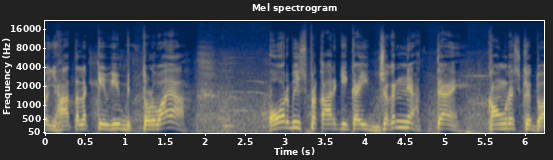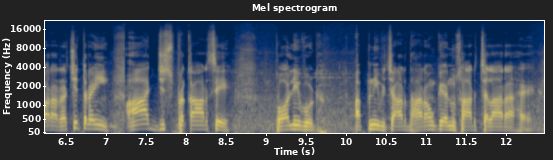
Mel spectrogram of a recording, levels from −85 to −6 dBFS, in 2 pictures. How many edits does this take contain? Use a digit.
1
